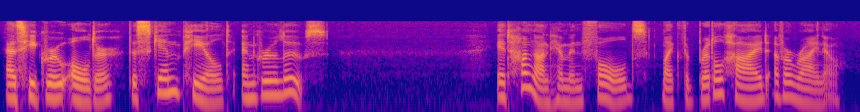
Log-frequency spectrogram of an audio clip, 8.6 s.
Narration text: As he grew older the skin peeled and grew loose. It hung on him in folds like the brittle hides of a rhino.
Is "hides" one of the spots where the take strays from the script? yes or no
yes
